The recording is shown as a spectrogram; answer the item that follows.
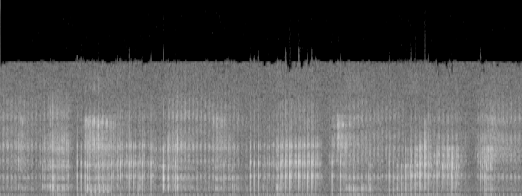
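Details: Purring from two domestic cats: rough buzzing rumble pulsing with breathing, bursts repeating about every second with a couple of softer dips, otherwise quiet surroundings.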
